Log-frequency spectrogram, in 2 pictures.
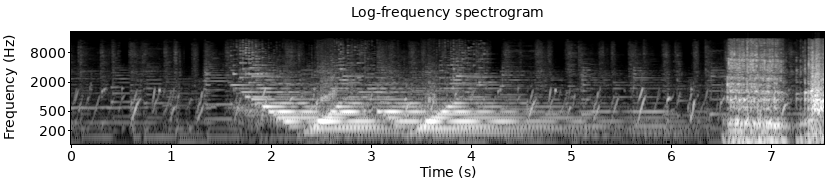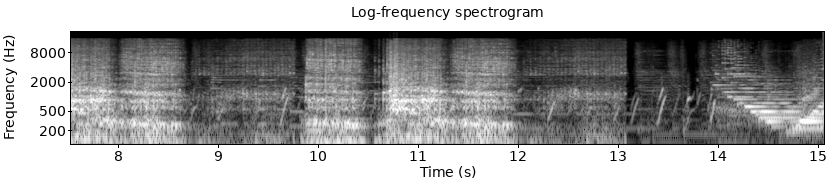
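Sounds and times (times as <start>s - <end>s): light plucked music: 0.0s - 12.5s, 13.1s - 15.0s
lion roar: 6.5s - 13.1s.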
